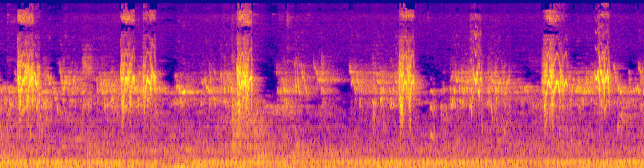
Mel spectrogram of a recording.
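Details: Happy budgerigar giving loud clipped chirps and squeaks in small clusters, separated by softer throaty chatter, with a steady low electrical hum behind.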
